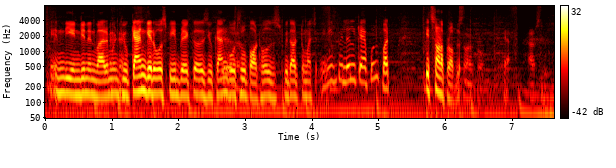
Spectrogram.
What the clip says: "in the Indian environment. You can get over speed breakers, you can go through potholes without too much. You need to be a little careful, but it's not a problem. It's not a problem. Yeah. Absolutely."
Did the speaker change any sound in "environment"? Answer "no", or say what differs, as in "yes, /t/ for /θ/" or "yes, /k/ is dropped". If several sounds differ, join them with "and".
no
